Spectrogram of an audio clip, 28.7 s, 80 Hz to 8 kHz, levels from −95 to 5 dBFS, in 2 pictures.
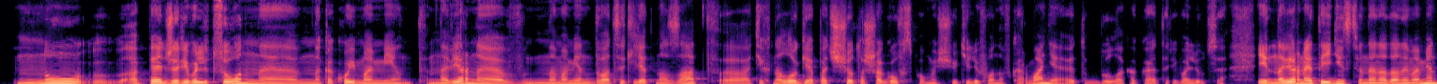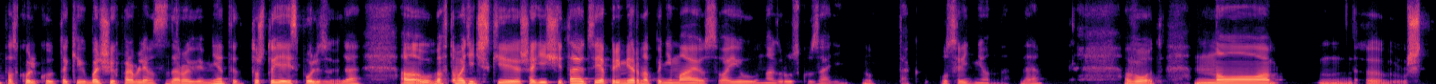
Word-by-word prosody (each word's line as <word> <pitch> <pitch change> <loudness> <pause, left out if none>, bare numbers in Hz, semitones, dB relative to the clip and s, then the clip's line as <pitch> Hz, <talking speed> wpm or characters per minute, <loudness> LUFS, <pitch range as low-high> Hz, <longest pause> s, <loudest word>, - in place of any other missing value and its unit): Ну, 185 +8 +5 0.4
э, - - -4
опять 175 +1 +5
же, 145 0 +5
революционная 150 -1 +3
на 135 +1 -6
какой 155 +3 +2
момент? 130 -4 -4
Наверное, 150 +1 +2
в 120 0 -11
на 125 +1 -5
момент 135 -1 -4
20 130 0 -3
лет 130 -1 -3
назад, 165 - -4
а, 120 -1 -5
технология 130 +2 0
подсчёта 125 +3 -3
шагов 125 0 -3
с - - -11
помощью 115 -1 -11
телефона 125 0 -8
в - - -26
кармане- 190 +1 -2
это 130 -3 -9
была 125 +3 -8
какая-то 120 -1 -11
революция. 125 0 -9 0.3
И, 135 0 +5
наверное, 165 +5 +7
это 160 0 +3
единственное 155 -5 +3
на 125 0 +2
данный 125 -1 +3
момент, 200 - +2
поскольку 135 -2 -2
таких 120 0 -5
больших 135 0 +1
проблем 125 -1 0
со 120 +3 -10
здоровьем 125 -1 -2
нет. 185 +5 -2
Это 130 -2 -7
то, 145 - -1
что 145 -1 -1
я 130 0 +5
использую, 125 -4 -1
да. 145 +5 -5 0.4
А, 135 +1 +5 0.2
автоматические 145 -4 0
шаги 135 +3 0
считаются, 155 +2 0
я 140 - +4
примерно 140 0 +1
понимаю 125 -1 -2
свою 120 0 -6
нагрузку 115 0 -11
за 110 0 -14
день. 105 +11 -26 0.2
Ну 150 -4 -13 0.2
так, - - -24 0.3
усредненно, 125 +5 -11
да. 150 +6 -13 0.8
Вот, 125 -1 -1 0.3
но, 140 - +2 0.4
м, 195 -1 -13
э, - - -8 0.3
шт - - -3
130 Hz, 140 wpm, -22 LUFS, 125-150 Hz, 0.8 s, наверное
